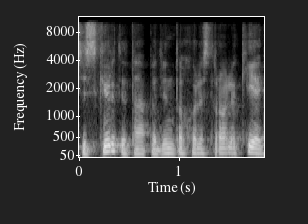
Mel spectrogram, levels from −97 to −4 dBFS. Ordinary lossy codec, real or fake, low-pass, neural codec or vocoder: AAC, 64 kbps; fake; 9.9 kHz; vocoder, 22.05 kHz, 80 mel bands, Vocos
